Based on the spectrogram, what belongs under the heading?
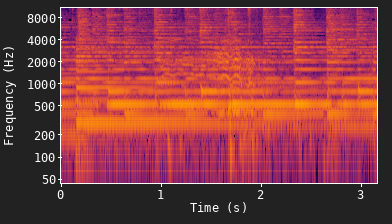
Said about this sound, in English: On a sun-drenched day, Tommy rides a horse across a grassy hillside. He wears a white cowboy hat.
